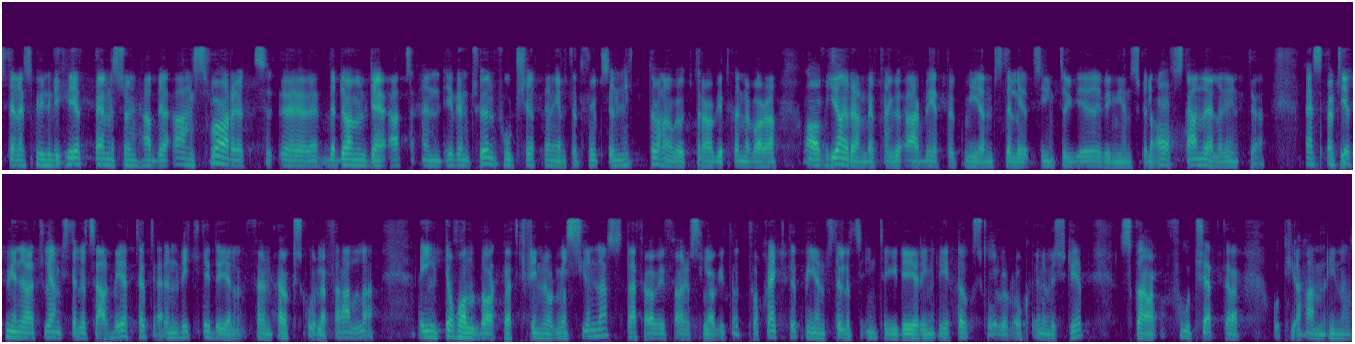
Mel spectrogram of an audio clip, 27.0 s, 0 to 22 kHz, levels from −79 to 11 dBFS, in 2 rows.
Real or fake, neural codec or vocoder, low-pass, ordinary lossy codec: fake; codec, 24 kHz, 1.5 kbps, HILCodec; 7.2 kHz; none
